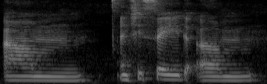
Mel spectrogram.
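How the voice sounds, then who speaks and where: A woman's voice: deep voice, a little slow, reverberant. A woman host telling a candid personal story in a conversational way, retelling what others said in her own voice. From Africa.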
